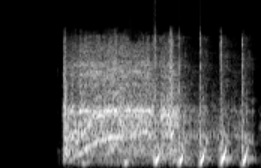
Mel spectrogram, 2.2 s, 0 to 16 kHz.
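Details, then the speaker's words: Kohler K301 single-cylinder stationary engine, first start with chainsaw gas mix added, fuel pump leaking: fires up then drops into slow, uneven chuffing that keeps slowing; idle speed needs adjustment. "oh she needs a little adjustment on the idle circuit not idle circuit the idle speed I should say"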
